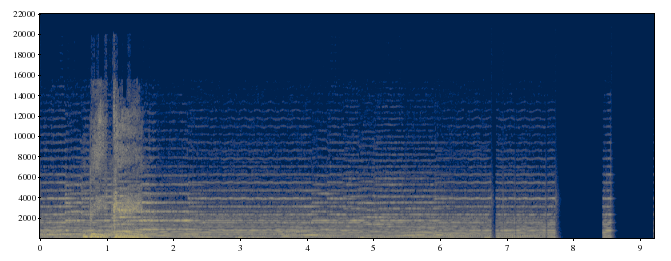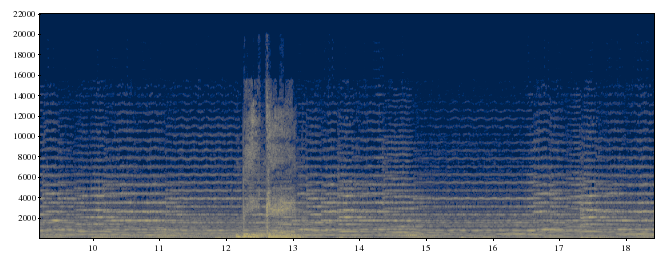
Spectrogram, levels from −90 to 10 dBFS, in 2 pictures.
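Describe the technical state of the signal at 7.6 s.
At 7.57 to 7.62 s there is a short stall from a late packet: the jitter buffer ran dry, so the receiver held the last sound for about 26 ms until the packet arrived, then resumed where it left off. Nothing is lost, but that moment drags briefly with a slight buzz or dip, and playback runs 26 ms later afterwards.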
